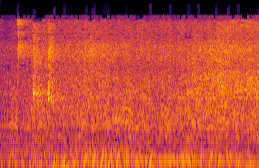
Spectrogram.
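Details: Honda Beat ESP scooter stumbling at upper throttle, hard to start: low, rough, uneven rumble that keeps faltering, starts then dies; failing fuel injector starving the engine.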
